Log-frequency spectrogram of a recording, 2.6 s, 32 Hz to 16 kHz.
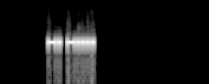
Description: Morse code, heard as a keyed tone, about 38 wpm, 700 Hz. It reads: N6
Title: USA Call Sign Prefixes - Repeated 2x - 40wpm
